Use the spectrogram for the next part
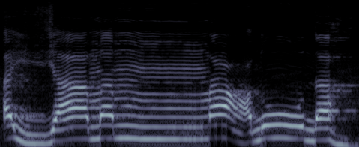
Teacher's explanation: اس تا کو دو زبر کو ڈراپ کریں گے، ہا کو ساکن پڑھیں گے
